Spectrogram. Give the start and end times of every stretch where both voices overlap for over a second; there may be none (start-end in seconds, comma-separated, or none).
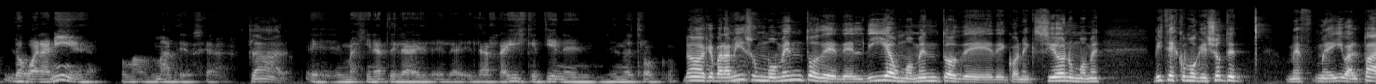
none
